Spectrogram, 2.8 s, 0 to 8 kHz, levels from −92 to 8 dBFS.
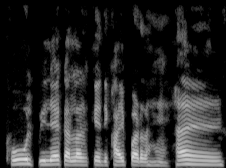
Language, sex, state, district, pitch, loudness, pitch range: Hindi, male, Chhattisgarh, Sarguja, 180 Hz, -16 LUFS, 170-195 Hz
